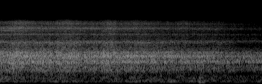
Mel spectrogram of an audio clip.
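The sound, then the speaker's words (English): A deep exhale through an open mouth makes a soft, breathy rush of air. It is heard alone and holds steady, then fades slightly over about three seconds. “deep breath in. Hold. Open mouth, exhale.”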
